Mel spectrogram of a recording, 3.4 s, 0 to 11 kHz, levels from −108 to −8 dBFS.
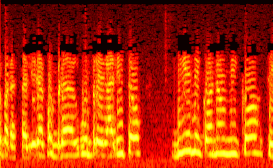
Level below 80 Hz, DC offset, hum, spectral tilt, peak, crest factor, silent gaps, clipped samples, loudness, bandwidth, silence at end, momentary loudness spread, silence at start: -68 dBFS; under 0.1%; 50 Hz at -65 dBFS; -5.5 dB/octave; -18 dBFS; 12 dB; none; under 0.1%; -29 LUFS; 6.4 kHz; 0 s; 4 LU; 0 s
